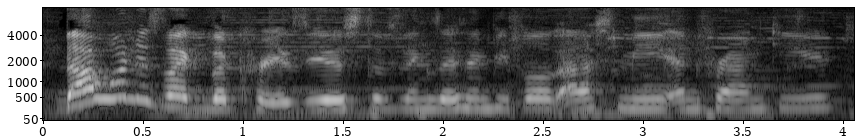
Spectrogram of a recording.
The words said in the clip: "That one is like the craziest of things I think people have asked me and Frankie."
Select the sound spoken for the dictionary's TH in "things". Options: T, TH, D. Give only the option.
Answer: TH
